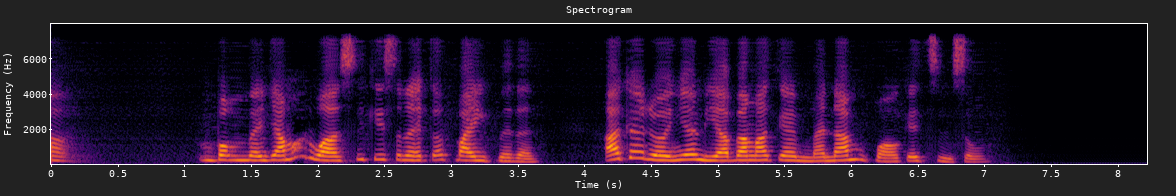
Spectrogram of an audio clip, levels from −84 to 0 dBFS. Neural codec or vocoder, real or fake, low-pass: codec, 16 kHz, about 1 kbps, DyCAST, with the encoder's durations; fake; 7.2 kHz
